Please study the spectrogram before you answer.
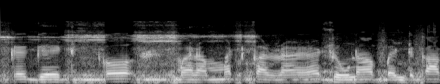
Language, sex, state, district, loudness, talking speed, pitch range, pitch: Hindi, male, Bihar, Kaimur, -12 LUFS, 135 wpm, 110-125 Hz, 115 Hz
